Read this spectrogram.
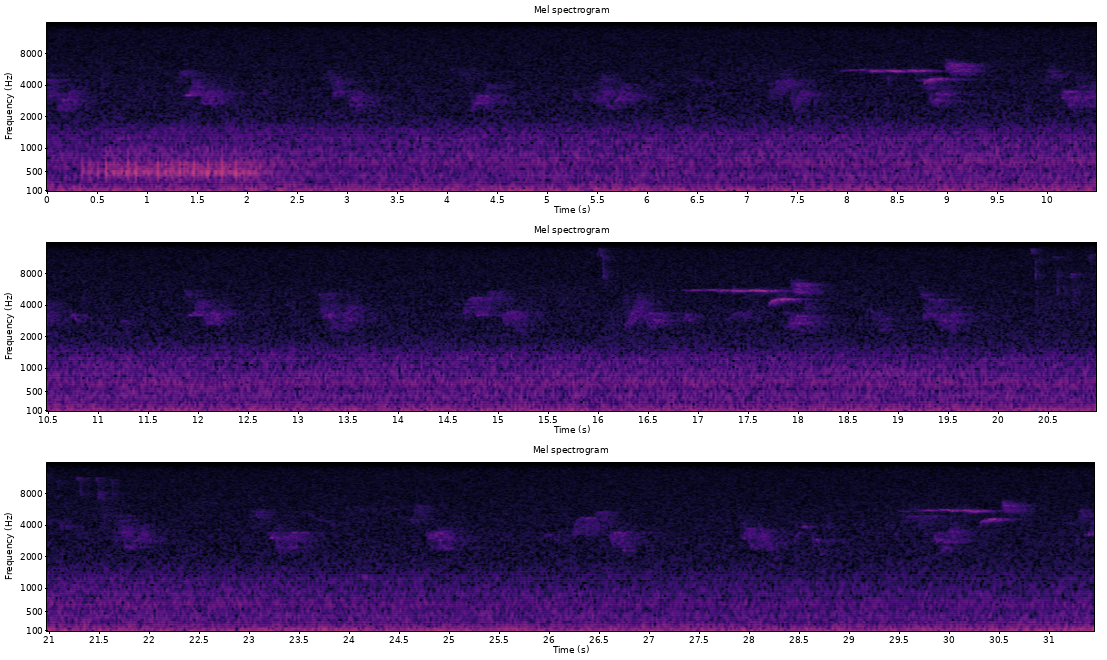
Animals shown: unknown mammal
Black-throated Green Warbler (Setophaga virens)
Red-eyed Vireo (Vireo olivaceus)

